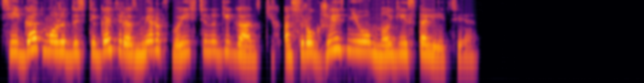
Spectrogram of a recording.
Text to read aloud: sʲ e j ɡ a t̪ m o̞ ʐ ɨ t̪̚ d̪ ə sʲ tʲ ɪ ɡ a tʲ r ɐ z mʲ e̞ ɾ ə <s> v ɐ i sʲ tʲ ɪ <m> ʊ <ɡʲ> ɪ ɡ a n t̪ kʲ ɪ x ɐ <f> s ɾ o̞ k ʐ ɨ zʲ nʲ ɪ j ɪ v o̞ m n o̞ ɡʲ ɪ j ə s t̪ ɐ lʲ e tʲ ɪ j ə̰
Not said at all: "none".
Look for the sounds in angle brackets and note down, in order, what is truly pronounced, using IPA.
f, n, ɡʲ, none

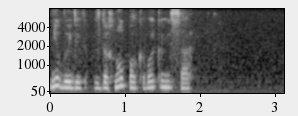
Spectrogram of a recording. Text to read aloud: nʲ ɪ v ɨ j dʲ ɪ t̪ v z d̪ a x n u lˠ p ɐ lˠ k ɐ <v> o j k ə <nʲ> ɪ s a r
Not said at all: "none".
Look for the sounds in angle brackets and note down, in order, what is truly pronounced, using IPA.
v, mʲ

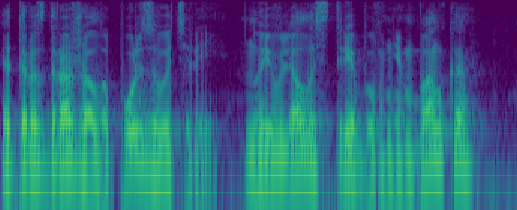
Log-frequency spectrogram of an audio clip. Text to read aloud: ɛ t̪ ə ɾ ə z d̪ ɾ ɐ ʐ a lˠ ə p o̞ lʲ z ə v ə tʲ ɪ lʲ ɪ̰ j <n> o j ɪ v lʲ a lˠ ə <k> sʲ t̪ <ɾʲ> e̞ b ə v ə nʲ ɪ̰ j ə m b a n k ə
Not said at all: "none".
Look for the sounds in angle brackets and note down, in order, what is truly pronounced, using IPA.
n, none, ɾʲ

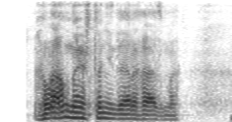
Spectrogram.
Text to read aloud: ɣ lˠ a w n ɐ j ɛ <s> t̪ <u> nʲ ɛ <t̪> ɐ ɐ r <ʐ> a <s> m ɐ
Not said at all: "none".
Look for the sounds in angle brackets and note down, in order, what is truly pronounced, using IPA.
ʂ, ɔ, d̪, ɣ, z

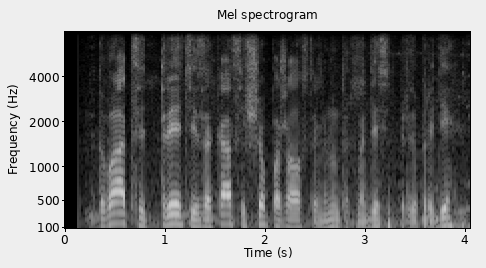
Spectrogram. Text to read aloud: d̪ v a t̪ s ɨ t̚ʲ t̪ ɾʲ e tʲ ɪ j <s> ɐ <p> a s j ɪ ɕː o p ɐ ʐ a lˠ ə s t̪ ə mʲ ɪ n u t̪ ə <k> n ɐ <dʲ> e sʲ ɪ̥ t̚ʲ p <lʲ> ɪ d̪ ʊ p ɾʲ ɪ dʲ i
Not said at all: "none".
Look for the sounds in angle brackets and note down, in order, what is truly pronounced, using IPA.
z, k, k, dʲ, ɾʲ

